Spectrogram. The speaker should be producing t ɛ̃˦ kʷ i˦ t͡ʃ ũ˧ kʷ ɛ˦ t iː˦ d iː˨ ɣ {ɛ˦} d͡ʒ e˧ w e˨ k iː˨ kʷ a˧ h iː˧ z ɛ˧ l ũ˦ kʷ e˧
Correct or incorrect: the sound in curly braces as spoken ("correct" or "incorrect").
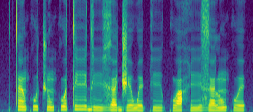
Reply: correct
